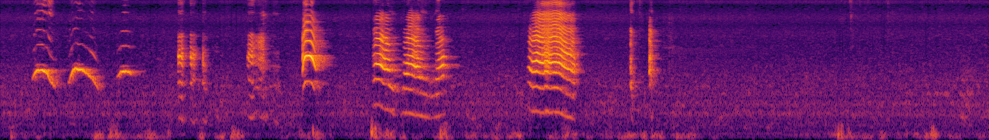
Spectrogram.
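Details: Indian ringneck parrot chirping: a run of harsh, harmonic squawks and rising-falling chirps in quick bursts over about seven seconds, with soft knocks and low background noise between calls.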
